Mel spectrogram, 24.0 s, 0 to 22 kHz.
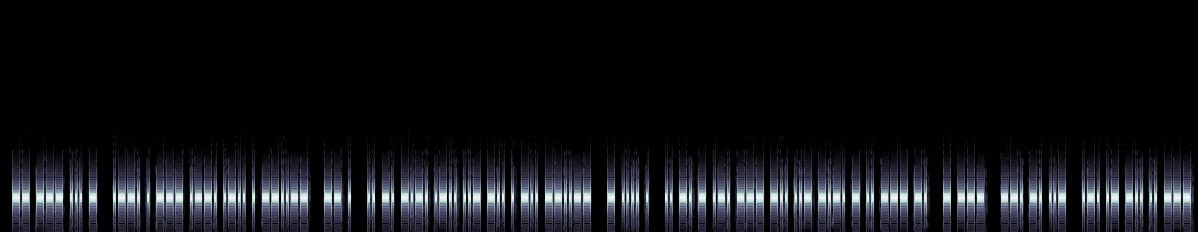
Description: Morse code, heard as a keyed tone, about 25 wpm, 600 Hz. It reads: MOST PEOPLE, ME INCLUDED, THE INTRODUCTION TO GNU RADIO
